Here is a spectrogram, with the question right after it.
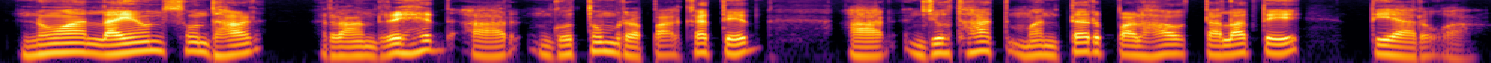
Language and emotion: Santali, neutral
